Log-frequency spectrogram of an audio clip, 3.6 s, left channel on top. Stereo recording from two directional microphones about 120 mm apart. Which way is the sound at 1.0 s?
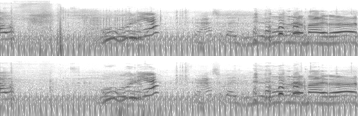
10° right (ahead or behind).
